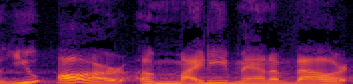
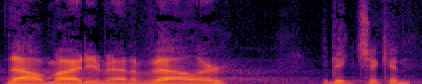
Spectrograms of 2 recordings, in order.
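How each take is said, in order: First: Plain, earnest praise; mean every word; truthful encouragement; sincere. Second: Lower, mocking the title; sarcastic jab at a coward. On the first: Pretend. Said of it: "Or was he saying it truthfully?". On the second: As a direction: sneer it as a put-down. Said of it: "did he say it with sarcasm?".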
